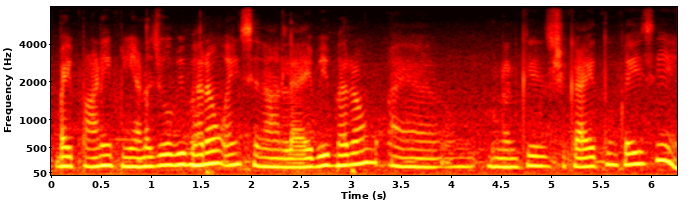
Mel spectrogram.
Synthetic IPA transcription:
bʱaipaːɽ̃ipijəɽ̃d͡ʒobʱibʱɐɾəũɛ̃sɪnãlaːebʱibʱɐɾəũɛ̃ | ʊnənɪ̆kʰeʃɪkaːjət̪ũkɐid͡ʒiẽ

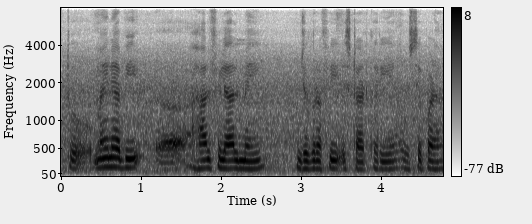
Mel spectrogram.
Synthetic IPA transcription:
t̪o̰ːmɛ̃ːneɐbʱi | ɦaːlfɪlɦaːlmẽɦi | d͡ʒoːɡɾaːfḭsʈaːɾʈkɐɾiɦɛʊsːepɐɽ̤a

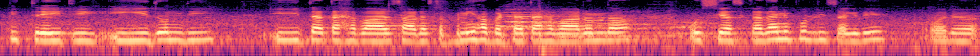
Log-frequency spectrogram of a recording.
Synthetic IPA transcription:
pɪt̪ɾeːiːt̪iːkiːd̪ɦʊ̃nd̪iː | iːd̪̚aːt̪ɛɦʋaːɾsaːɽaːsəbniːɦaːbəɖːaːt̪ɛɦʋaːɾɦʊ̃nd̪aːʊsiːəskəd̪ãːnĩːpʊlːiːsəkd̪eː | ɔ̰ːɾ

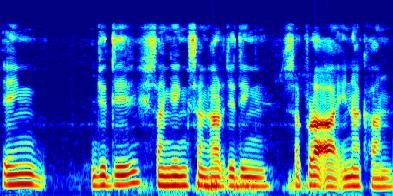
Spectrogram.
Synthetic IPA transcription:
iŋ | d͡ʒud̪isaŋɡiŋsaŋɡʱaɾd͡ʒud̪iŋsapʰɽaʔaʔḭnakʰan

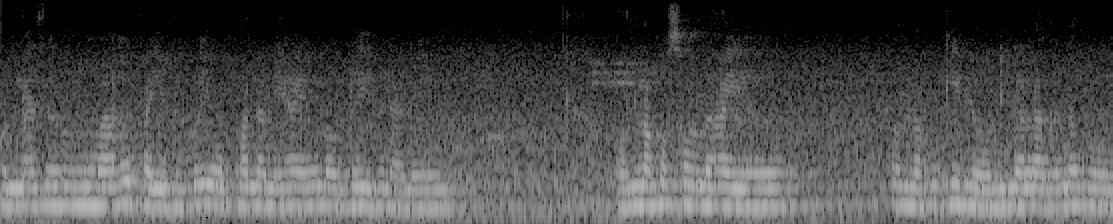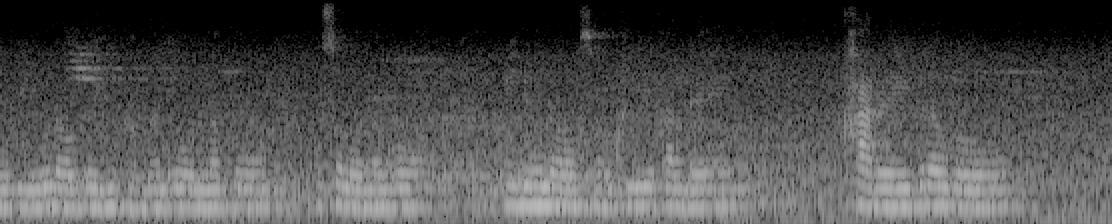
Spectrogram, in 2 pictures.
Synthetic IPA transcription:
ɔnlazɯŋmaɦɯpʰajɯbikʰɯjɔpʰananeɦajɔnawdɯjɦɯnane | ɔnlakʰɔsɔŋnaɦajɯ | ɔnlakʰɔɡibiɔndinalaɡɾɯnaŋɡɯbiniɔnawdɯjɦɯkʰaŋnaneɔnlakʰɔ | hɯsɔlɔnaɡɔ | biniɔnawsɔŋkʰɾiɦalde | kʰaɾɯjkʰɯnaŋɡɯ

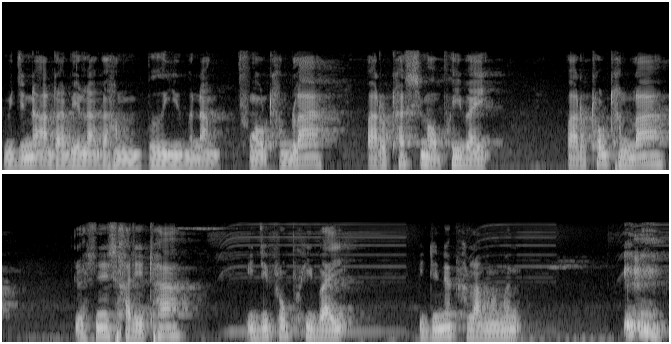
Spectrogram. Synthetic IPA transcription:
widinɯadabelaɡaɦambɯjɯmɯnaŋtʰuŋawtʰaŋbla | b̥aɾɔtʰasimawpʰɯjbaj | b̥aɾɔtʰawtʰaŋbla | lasnishaɾitʰa | idipʰɾawpʰɯjbaj | idinɯkʰalamɯmɯn

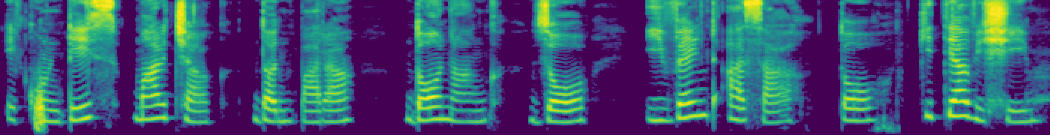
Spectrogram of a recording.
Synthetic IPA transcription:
ekoɳʈismaɾt͡ɕak | d̪ənpaɾa | d̪ɔnãŋk | d͡zɔ | iʋẽɳʈasa | t̪ɔkit̪jaʋiɕi

